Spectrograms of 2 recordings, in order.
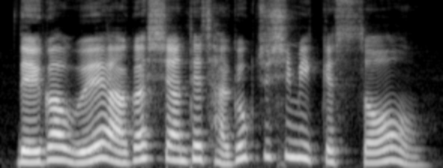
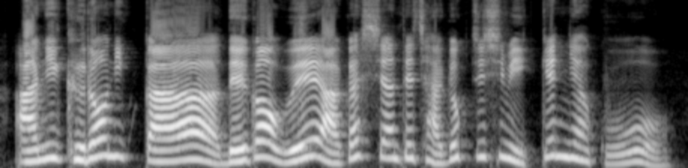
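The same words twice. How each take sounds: First: Mildly indignant wife's question; indignant retort. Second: Insistent, heated wife repeating herself; exasperated protest. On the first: Wife answering husband's jab about his sister, mildly indignant. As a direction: push back at the accusation, restrained. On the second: Wife denying envy of his sister, exasperated insistence. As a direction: protest with rising exasperation, pushing the words. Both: Acted.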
